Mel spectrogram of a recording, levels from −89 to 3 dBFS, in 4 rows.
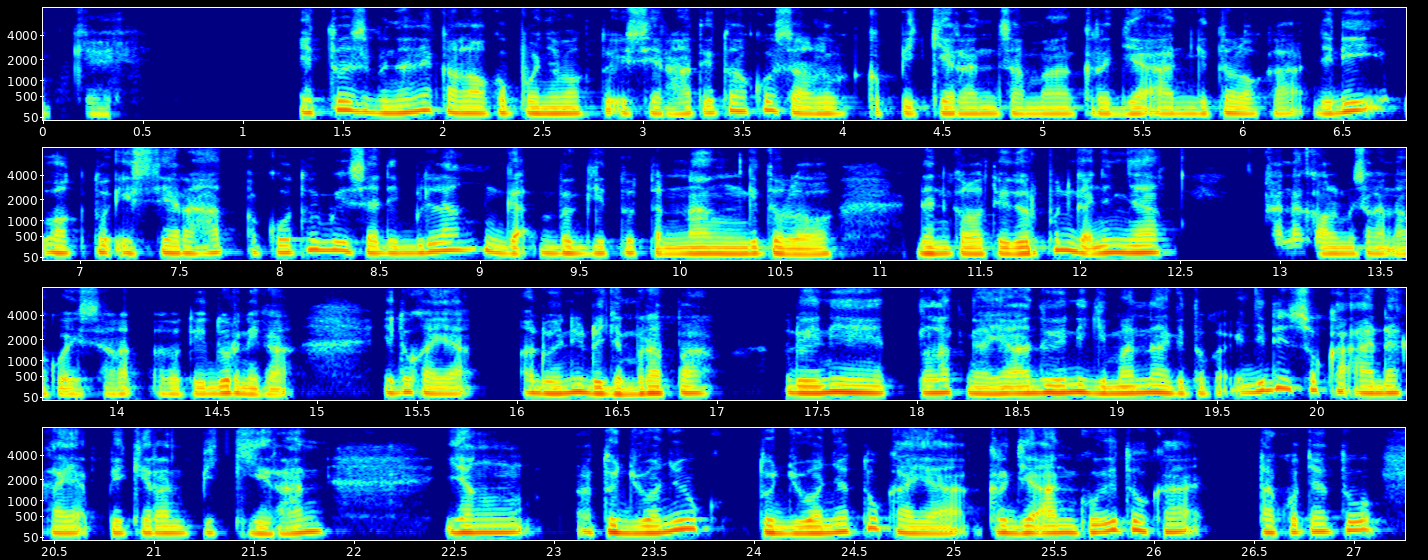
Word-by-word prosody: Oke. 115 0 -15 0.9
Itu 140 +7 0
sebenarnya 145 +3 +1
kalau 130 -5 0
aku 125 +1 -4
punya 120 -1 0
waktu 120 +1 -3
istirahat 120 0 -4
itu 130 +6 -2
aku 160 +3 -2
selalu 120 -7 -1
kepikiran 120 -1 -4
sama 115 -1 -4
kerjaan 115 -2 -4
gitu 120 +2 -3
loh 115 -1 -3
Kak, 115 - -9
jadi 170 - 0
waktu 135 +1 -1
istirahat 130 +1 -2
aku 140 0 -4
tuh 190 - +1
bisa 165 -8 0
dibilang 155 +9 0
gak 130 +1 -3
begitu 125 0 -2
tenang 115 0 +1
gitu 120 0 +1
loh, 105 +2 0 0.3
dan 120 -1 +2
kalau 115 -1 0
tidur 120 +2 +2
pun 185 +4 +1
gak 130 -5 +2
nyenyak, 140 0 +4 0.5
karena 140 - -10
kalau 115 -1 -1
misalkan 115 0 -2
aku 105 -1 -5
istirahat 115 +3 -8
atau 110 -2 -6
tidur 120 +4 +1
nih 105 -4 -1
Kak, - - -9 0.4
itu 135 +3 -1
kayak, 115 -4 -2 0.2
"Aduh 130 -2 +2
ini 140 +4 +4
udah 120 - +4
jam 105 - 0
berapa? 130 0 +2 0.3
Aduh 130 -1 +4
ini 135 -1 +6 0.2
telat 135 +1 +3
gak 120 -1 +2
ya? - - +3
Aduh 140 - +5
ini 150 - +6
gimana?" 130 +2 +4
gitu 120 -1 -5
Kak, - - -9
jadi 170 +10 +2
suka 185 -6 -2
ada 130 +1 +2
kayak 130 0 -3
pikiran-pikiran 130 +1 -2 0.6
yang, 140 +1 +3 0.2
eee, 155 - -4
tujuannya 140 +6 +4 0.3
tujuannya 130 +2 +3
tuh 220 +9 -2
kayak 130 - -1
kerjaanku 135 +1 +2
itu 180 -1 +2
Kak, 155 +2 -1 0.3
takutnya 145 +3 0
tuh 180 +4 0
130 Hz, 170 wpm, -24 LUFS, 120-140 Hz, 0.9 s, ini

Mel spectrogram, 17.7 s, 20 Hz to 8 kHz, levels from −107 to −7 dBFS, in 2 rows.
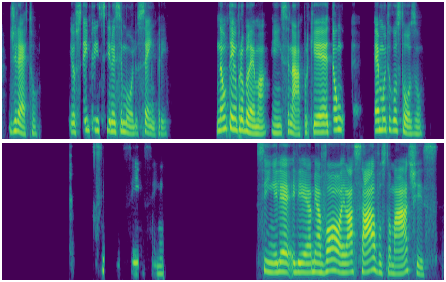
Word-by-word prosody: Direto. 165 -7 -1 0.6
Eu 185 -1 -5
sempre 220 +5 -5
ensino 215 -2 -2
esse 190 +1 -3
molho 150 -5 -5
sempre. 145 -4 -6 1.0
Não 225 +4 +2
tenho 250 -3 +3
problema 160 -10 +1
em 165 -2 -6
ensinar, 150 -5 0
porque 175 +3 -8
é 180 0 +5
tão 230 +4 -2 0.6
é 215 0 +4
muito 230 +1 -3
gostoso. 155 -10 -5 2.2
Sim - - -12 0.5
sim 405 -1 -7 0.2
sim. 165 0 -17 1.9
Sim, 210 -4 -6
ele 200 +2 -1
é 205 -2 +2
ele 200 0 0
é 195 -1 0
a - - 0
minha 200 -1 +1
avó, 220 +3 +3
ela 195 +1 +5
assava 210 +1 +4
os 190 - -9
tomates 175 - 0
195 Hz, 110 wpm, -21 LUFS, 165-220 Hz, 2.2 s, é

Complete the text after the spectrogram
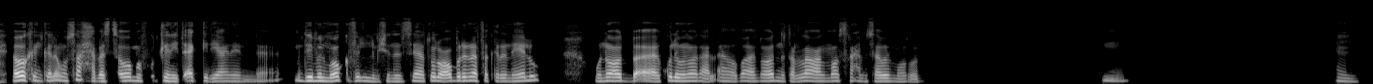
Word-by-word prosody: هو 190 - +12
كان 185 - -3
كلامه 170 +2 -1
صح، 180 -4 -2
بس 150 +1 -2
هو 170 - +5
المفروض 170 +2 -4
كان 160 -4 +1
يتأكد 160 +2 -1
يعني 145 0 -3
إن 175 - -12 0.2
دي 175 -1 +4
من 170 - +1
المواقف 170 +1 +2
اللي 160 -3 -3
مش 135 +2 -8
هننساها 140 +3 -2
طول 170 +2 +1
عُمرنا، 175 +3 +4
فاكرينها 155 0 -2
له 195 +3 -2 0.6
ونقعد 165 +1 +3
بقى 140 -1 +3
كل 175 +3 0
ما 155 - +3
نقعد 165 -1 0
على 135 - -2
القهوة 150 -3 -6
بقى 160 -2 -2
نقعد 155 +1 -1
نطلّعه 150 +2 -2
على 150 - 0
المسرح 160 +1 -6
بسبب 145 0 -2
الموضوع 135 -2 -8
ده. - - -20 1.8
إمم. 80 -2 -12 2.1
إمم. 140 -4 -12
155 Hz, 165 wpm, -23 LUFS, 145-170 Hz, 2.1 s, هو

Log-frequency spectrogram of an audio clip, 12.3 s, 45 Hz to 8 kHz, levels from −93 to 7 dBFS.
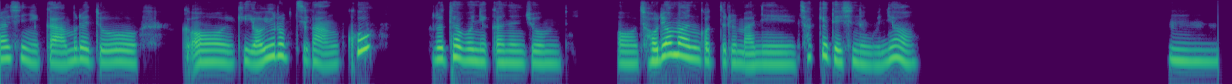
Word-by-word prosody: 하시니까 185 -7 0
아무래도 175 -1 -1 0.5
어 180 0 +2
이렇게 170 +3 -6
여유롭지가 195 0 +1
않고 180 - +2 0.5
그렇다 210 +3 +3
보니까는 175 -3 -1
좀 165 0 -5 0.6
어 165 0 -2
저렴한 235 +6 +6
것들을 175 -3 -5
많이 155 +1 -4
찾게 240 +2 -2
되시는군요. 175 0 -2 2.5
음. 185 -2 -5
180 Hz, 215 characters per minute, -24 LUFS, 165-205 Hz, 2.5 s, 저렴한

